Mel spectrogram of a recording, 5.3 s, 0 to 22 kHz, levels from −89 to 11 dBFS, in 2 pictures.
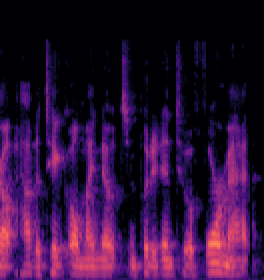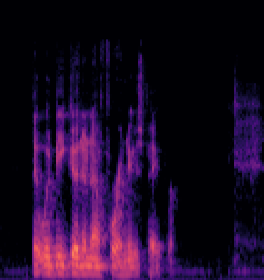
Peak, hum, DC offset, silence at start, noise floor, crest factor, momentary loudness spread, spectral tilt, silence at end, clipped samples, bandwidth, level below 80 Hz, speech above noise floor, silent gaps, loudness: -8 dBFS; none; under 0.1%; 0 s; -72 dBFS; 18 dB; 15 LU; -7 dB/octave; 0.9 s; under 0.1%; 11.5 kHz; -68 dBFS; 45 dB; none; -27 LUFS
